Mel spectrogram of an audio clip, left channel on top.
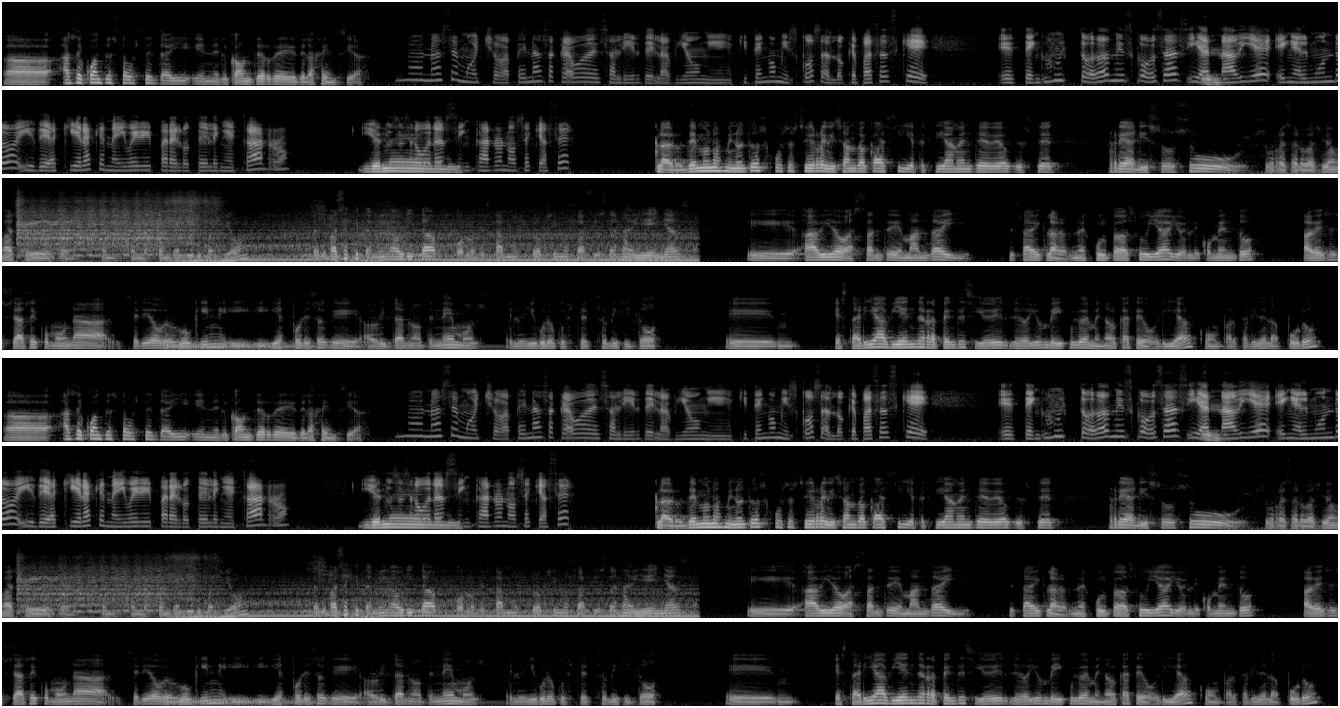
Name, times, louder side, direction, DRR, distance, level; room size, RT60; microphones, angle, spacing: voice 1, 0.0-3.7 12.0-12.2 16.9-18.0 19.9-24.0 24.4-29.2 29.8-33.6 34.2-36.4 36.8-39.3 39.7-46.7 47.3-48.0 48.4-53.3, left 1 dB, 10° left, 0.6 m, -30 dB
voice 2, 3.9-9.7 10.0-16.2 17.0-17.1 17.4-19.1 43.8-44.0, right 2 dB, 10° right, 0.9 m, -32 dB
sound 1, 25.9-33.7, left 1 dB, 25° left, 1.6 m, -33 dB
Bass guitar, 41.7-45.6, left 1 dB, 55° left, 1.0 m, -41 dB
head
